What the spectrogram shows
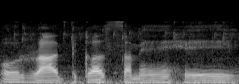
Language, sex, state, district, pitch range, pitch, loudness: Hindi, male, Uttar Pradesh, Jalaun, 90-105 Hz, 90 Hz, -19 LUFS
